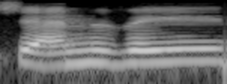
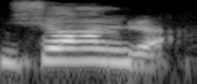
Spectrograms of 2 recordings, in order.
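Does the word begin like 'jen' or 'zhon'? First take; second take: jen; zhon. First: It begins with a 'jen' sound. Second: It begins with a 'zhon' sound. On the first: The speaker calls it wrong. "ऐसे कुछ नहीं बोलते" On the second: The speaker calls it right. "इसको हम बोलेंगे जॉनरा"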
